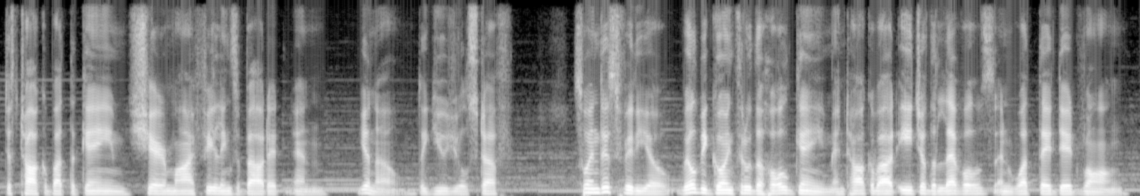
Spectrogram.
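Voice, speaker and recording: A man's voice: fairly low pitch, steady tone, normal speed. Man narrating a game review over music. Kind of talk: scripted video essay narration.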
